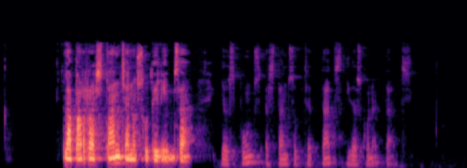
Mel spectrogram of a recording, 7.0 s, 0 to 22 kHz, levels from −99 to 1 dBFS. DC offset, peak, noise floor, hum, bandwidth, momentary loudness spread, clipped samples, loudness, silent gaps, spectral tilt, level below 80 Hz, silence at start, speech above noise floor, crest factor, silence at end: under 0.1%; -2 dBFS; -80 dBFS; none; 8 kHz; 27 LU; under 0.1%; -19 LUFS; none; -5.5 dB/octave; -64 dBFS; 0.95 s; 58 dB; 20 dB; 1.4 s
